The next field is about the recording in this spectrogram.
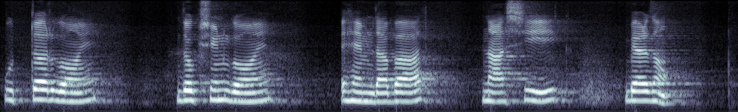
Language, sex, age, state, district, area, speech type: Goan Konkani, female, 18-30, Goa, Canacona, rural, spontaneous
